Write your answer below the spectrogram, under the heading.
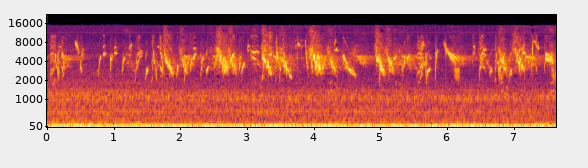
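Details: At Karyotissa in Greece, house sparrows feeding side by side keep up a busy chorus of sharp chirps. The notes overlap and tumble over one another throughout, above a faint low rumble.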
